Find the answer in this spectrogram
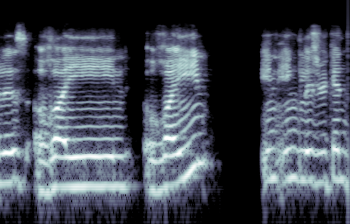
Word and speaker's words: غ: But in Arabic, we cannot, there's not a good pronunciation in English for that. So the real pronunciation of like this, Ghain. This is also a heavy letter. The ghain is also a heavy letter. It is like the water gargling inside your mouth.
